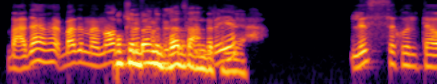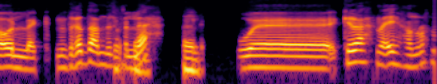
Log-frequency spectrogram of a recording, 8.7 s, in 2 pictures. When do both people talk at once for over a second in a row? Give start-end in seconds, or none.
1.2-2.5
